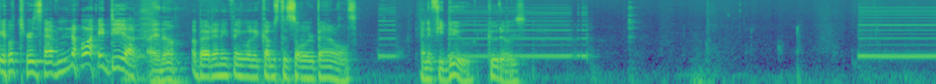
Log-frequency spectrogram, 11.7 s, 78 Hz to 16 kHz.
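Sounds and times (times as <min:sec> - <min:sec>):
speech: 0:00.0 - 0:06.8
low noise: 0:00.0 - 0:11.6
buzzy telephone ringback tones on speakerphone: 0:01.4 - 0:02.1, 0:04.7 - 0:07.5, 0:10.7 - 0:11.6.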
